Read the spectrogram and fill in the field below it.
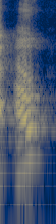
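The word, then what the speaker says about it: of: अब ध्यान देना, जो पहला ओ एफ है, ओ एफ, उसकी जो प्रोनाउंसिएशन होती है वो सिर्फ अब होती है, लाइक आई एम फॉन्ड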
